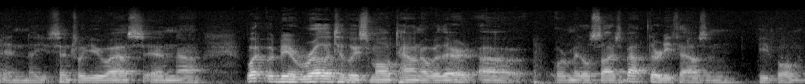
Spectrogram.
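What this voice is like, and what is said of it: Oklahoma twang accent. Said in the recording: “twang in your accent”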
